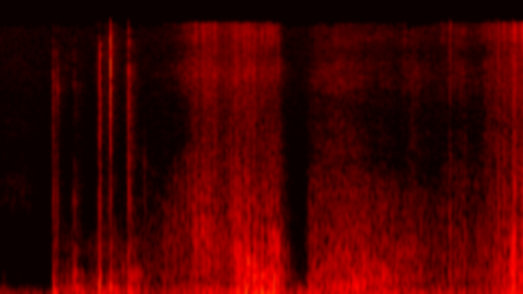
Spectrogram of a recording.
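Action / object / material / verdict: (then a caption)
scrape / foam microphone windscreen / foam / none. Long nails scratch a dark foam windscreen on a silver microphone. A few sharp taps at the start give way to a steady, muffled scraping and rumbling that is mostly deep and low, swelling and easing as the scratching continues.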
